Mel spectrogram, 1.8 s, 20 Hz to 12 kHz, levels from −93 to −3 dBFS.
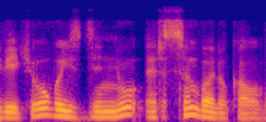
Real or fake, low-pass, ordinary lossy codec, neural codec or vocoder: fake; 7.2 kHz; Opus, 24 kbps; codec, 16 kHz, 0.8 kbps, ZipCodec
